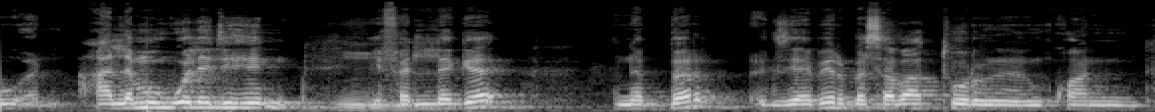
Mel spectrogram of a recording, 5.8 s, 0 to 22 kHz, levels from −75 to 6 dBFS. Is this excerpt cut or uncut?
uncut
